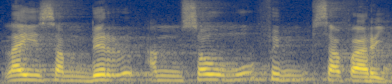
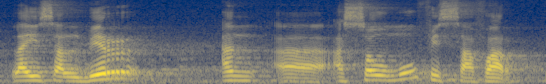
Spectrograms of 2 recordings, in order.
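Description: First: Slow "Laisam bir am saumu fim safari" with am- in place of al-; Hudail dialect. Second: Slow "Laisal bir ... as-saumu fis safar" with al- as alif lam; Quraisy dialect. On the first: Preacher shows the Hudail wording of the hadith, slowly. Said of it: "tapi pakai alif mim". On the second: Preacher shows the Quraisy wording of the hadith, slowly. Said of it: "Quraisy menjadi alif lam". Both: Shown as a demonstration.

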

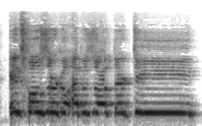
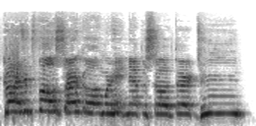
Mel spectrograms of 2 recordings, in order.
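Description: First: Loud, high, drawn-out announcer intro; redone hype intro. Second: Loud, high announcer intro; hype podcast intro. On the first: Host restarting the intro for listeners, big announcer voice. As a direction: sell the show name big and slow. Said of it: "Let me try that again". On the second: Host opening the show for listeners, hyped announcer voice. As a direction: belt it out like a show opener. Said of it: "podcast intro announcement". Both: Acted.

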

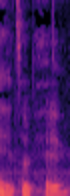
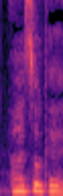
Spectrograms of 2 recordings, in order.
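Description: First: Quiet, gentle calming back down; soft reassurance. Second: High, squeaky hurried reassurance; reassuring. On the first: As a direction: settle yourself softly. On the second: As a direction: soothe the panic in a tiny high voice. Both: Pretend. Soothing her panicked side.

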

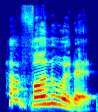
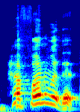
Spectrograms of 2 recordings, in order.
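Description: First: High, bright catchphrase pop. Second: High, louder catchphrase; catchphrase again, higher. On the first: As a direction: toss it off like a signature line. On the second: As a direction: punch it out like a trademark slogan. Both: Shown as a demonstration. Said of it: "That's what I always say".

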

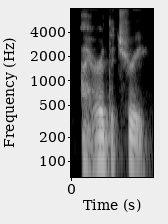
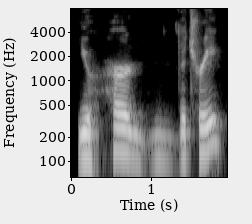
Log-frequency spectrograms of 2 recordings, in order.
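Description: First: "I heard the tree" quieter, falling at the end; subdued "I heard the tree", settling downward; confirming answer. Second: "You heard the tree" drawn out with a rise on "tree"; halting "You heard the tree", lifting into a question; slow question. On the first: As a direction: answer "I heard the tree" softly with a final fall. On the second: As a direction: ask "You heard the tree" slowly, rising at the end. Samar questions Stephen. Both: A narrator's reading.

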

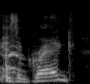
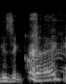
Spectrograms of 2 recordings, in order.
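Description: First: Unsure try of "Greg". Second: "Craig" said with a hard K at the start, asking; testing the name as "Craig" with a questioning lift; unsure try of "Craig". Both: Shown as a demonstration. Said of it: "doubting I'm saying his name wrong".

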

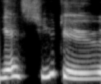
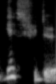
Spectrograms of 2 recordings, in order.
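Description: First: Firmly voiced "Yes, you do."; firm insistence. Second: Quiet inner-voice aside, much softer; barely voiced "Yes, you do."; thought to herself. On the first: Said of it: "And I said". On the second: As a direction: keep "Yes, you do." hushed, as a private thought. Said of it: "And I thought".

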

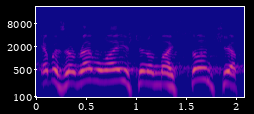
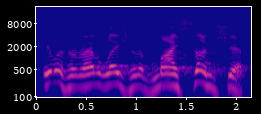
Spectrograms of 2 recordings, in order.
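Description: First: Higher, louder preached repeat, falling at the end; emphatic repeat. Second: Firm preaching tone, falling at the end; preached statement. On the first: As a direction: drive it home harder from the pulpit. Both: Shown as a demonstration. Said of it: "Are you hearing that?".

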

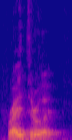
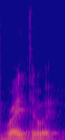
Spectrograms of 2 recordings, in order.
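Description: First: High emphatic. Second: Low, then repeated. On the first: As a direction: lift it up and hit right. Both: Shown as a demonstration.

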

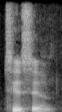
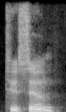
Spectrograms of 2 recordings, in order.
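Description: First: Answering. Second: Questioning. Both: Shown as a demonstration.

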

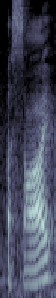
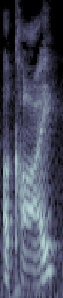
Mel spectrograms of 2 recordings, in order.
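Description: First: Acai said uh-SIGH with an s; heard variant. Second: Acai said uh-KAI with a hard k; heard mispronunciation. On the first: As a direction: acai with an s sound in the middle. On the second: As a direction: acai with a crunchy k in the middle. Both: Retold or imitated. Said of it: "I've heard acai".

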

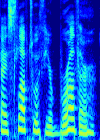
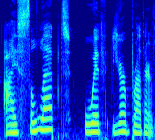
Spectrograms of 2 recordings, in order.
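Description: First: Said in the usual way. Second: "I slept with your brother" said slowly, each word weighted; slow deadpan delivery. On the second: Retold or imitated. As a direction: drop the line slowly and flatly for effect. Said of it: "Let that sink in".

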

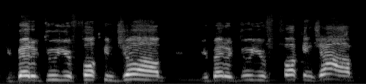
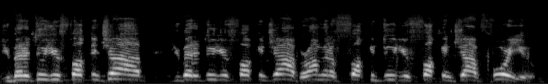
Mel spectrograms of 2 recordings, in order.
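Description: First: Mock angry yell, pitched high; high, heated retold demand; imitated screaming. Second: Very high-pitched mock tirade; retold angry threat, climbing very high; imitated louder screaming. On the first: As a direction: imitate a meathead hollering orders. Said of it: "He starts screaming at me". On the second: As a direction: imitate a meathead escalating his yelling. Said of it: "even louder".

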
